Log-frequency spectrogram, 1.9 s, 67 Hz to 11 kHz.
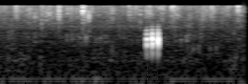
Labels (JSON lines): {"label": "biophony, damselfish", "recorder": "SoundTrap 500"}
